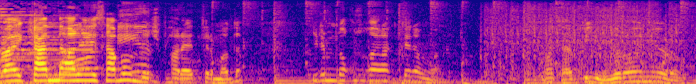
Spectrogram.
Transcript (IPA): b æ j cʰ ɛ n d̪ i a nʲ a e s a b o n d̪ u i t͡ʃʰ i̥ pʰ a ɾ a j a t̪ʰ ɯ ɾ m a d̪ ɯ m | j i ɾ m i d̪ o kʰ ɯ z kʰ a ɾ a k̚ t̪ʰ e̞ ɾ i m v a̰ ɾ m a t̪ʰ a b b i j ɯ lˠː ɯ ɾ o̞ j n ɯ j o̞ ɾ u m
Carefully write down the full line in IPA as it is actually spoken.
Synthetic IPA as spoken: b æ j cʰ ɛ n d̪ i a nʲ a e s a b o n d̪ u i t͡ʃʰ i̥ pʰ a ɾ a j a t̪ʰ ɯ ɾ m a d̪ ɯ m | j i ɾ m i d̪ o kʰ u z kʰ a ɾ a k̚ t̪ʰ e̞ ɾ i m v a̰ ɾ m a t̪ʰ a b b i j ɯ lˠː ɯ ɾ o̞ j n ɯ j o̞ ɾ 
